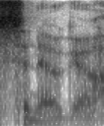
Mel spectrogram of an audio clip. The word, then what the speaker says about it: Sanogo: It is Sanogo.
